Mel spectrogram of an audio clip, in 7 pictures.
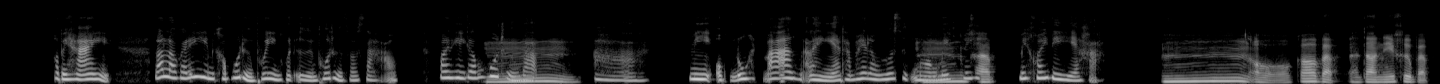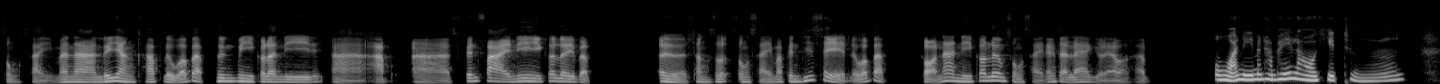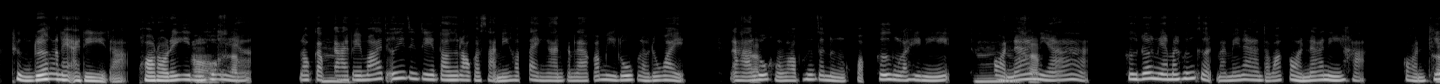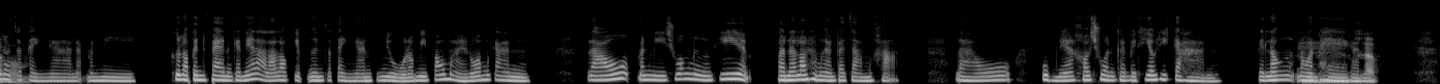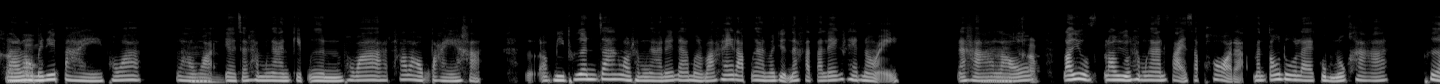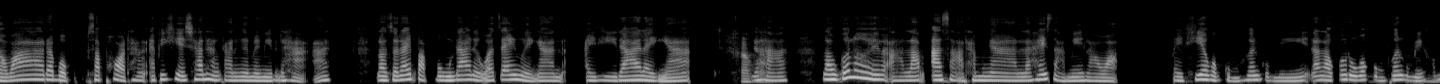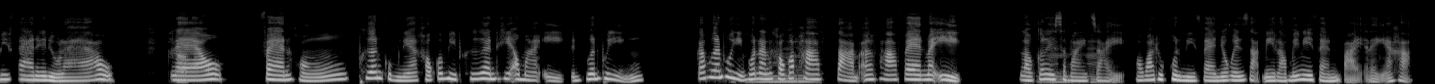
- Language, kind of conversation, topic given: Thai, advice, ฉันสงสัยว่าแฟนกำลังนอกใจฉันอยู่หรือเปล่า?
- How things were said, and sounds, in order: other background noise; "นักขัตฤกษ์" said as "นักขัตเลข"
